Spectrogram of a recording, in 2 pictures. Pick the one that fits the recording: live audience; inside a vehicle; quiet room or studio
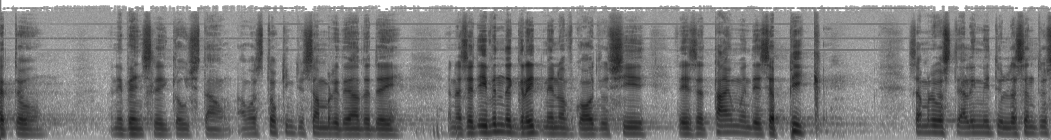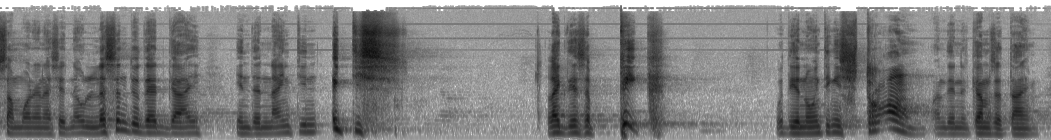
live audience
